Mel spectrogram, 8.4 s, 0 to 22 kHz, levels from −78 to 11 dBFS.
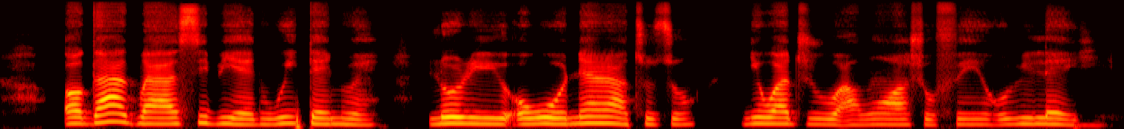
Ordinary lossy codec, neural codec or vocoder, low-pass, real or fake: none; autoencoder, 48 kHz, 32 numbers a frame, DAC-VAE, trained on Japanese speech; none; fake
